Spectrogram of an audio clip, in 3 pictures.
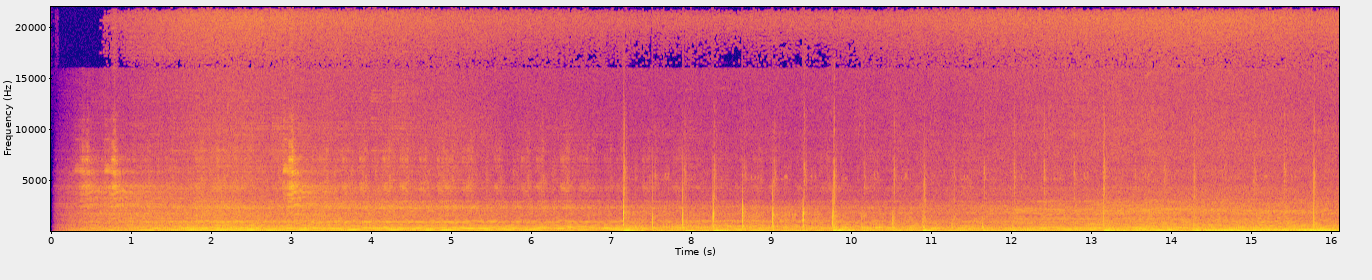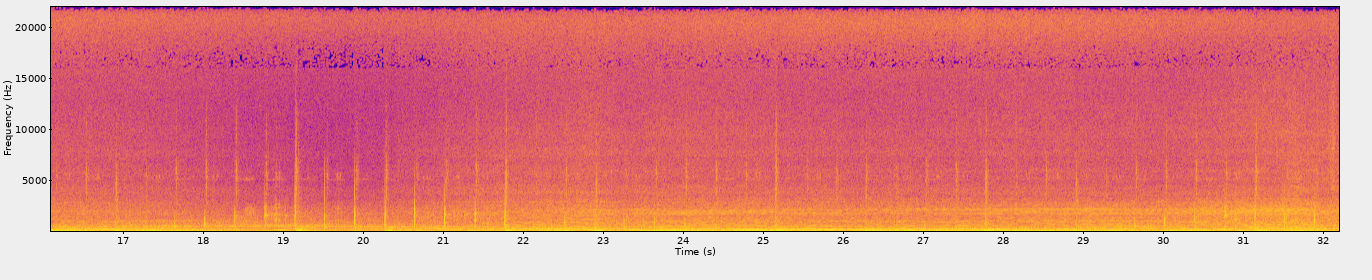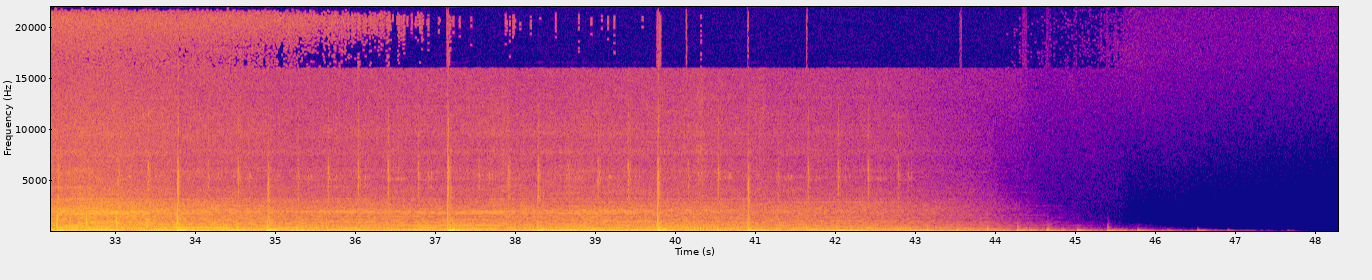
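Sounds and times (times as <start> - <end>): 
suspense music: 0.0 - 45.6.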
